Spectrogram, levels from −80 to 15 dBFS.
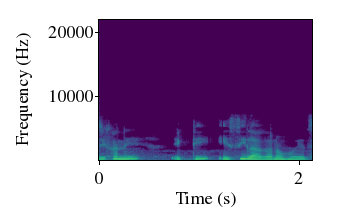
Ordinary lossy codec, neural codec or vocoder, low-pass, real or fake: none; none; 7.2 kHz; real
